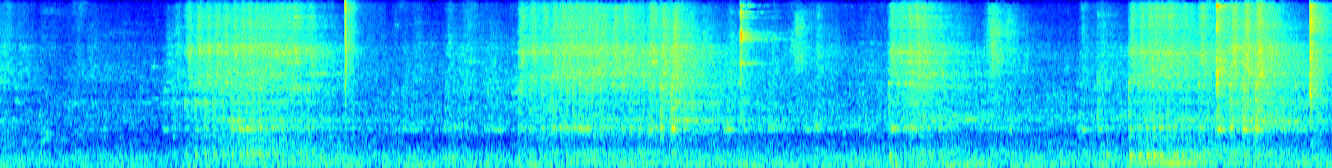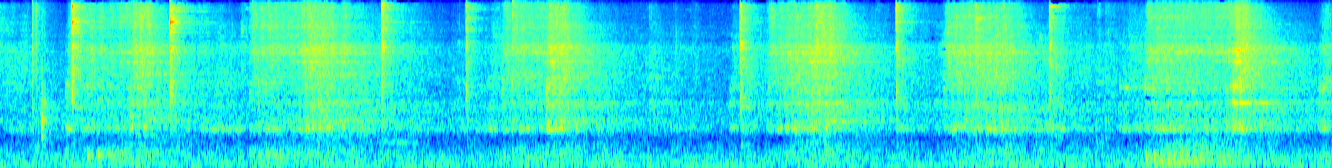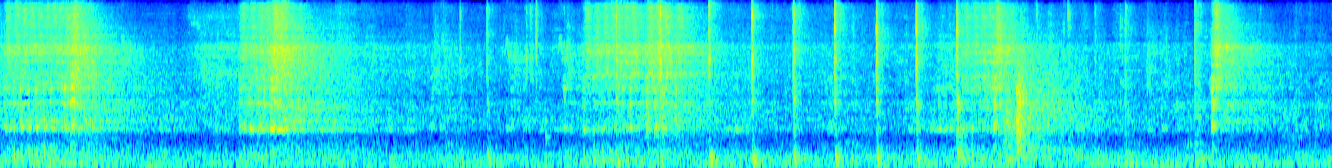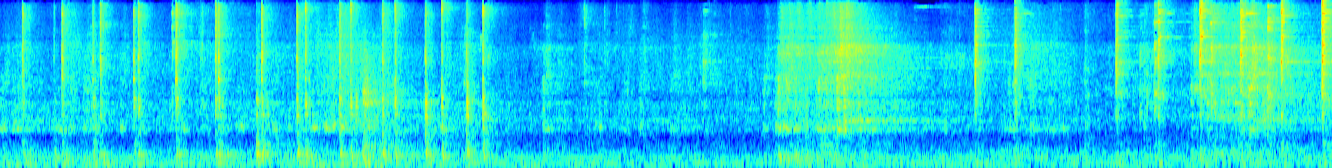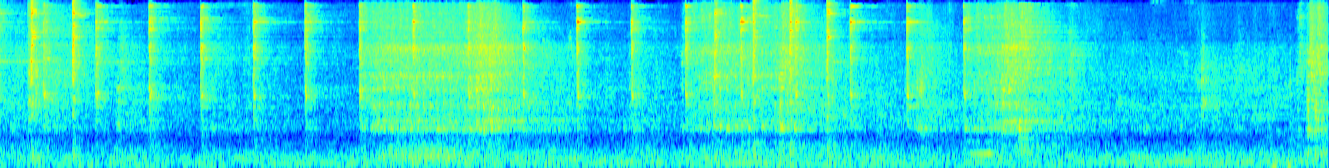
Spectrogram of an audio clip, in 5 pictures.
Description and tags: Construction sounds
There are multiple sounds recorded in a construction side.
